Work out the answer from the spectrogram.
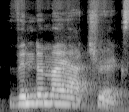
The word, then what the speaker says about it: Vindemiatrix: Vindimayatrix. Some of these names are just very long. Vindimayatrix. That's what I'm gonna say is how you pronounce it. It's spelled Vindemiatrix. That's how it's spelled.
